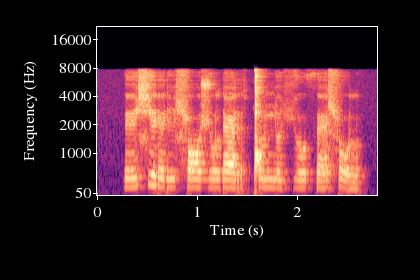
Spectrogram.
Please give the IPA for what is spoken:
eɕeɾeɾi ɬɔʒol ɾærǃɵɲœçɵʊ̯ θɛɬol

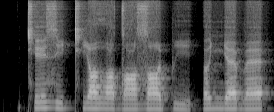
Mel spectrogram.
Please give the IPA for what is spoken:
cʰezi cʰiðˤʌ dˤazˤipi | ʌɲæbæ

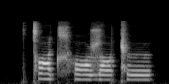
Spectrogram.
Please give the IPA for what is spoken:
ǀɑ˦t͡ɕʰɔ˧ʐɑ˧ǁɵ˧

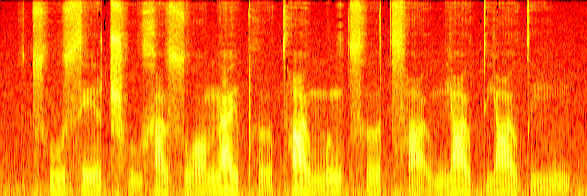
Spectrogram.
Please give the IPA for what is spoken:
t͡sʰu˥˩se˧˥ɪ̯ʈ͡ʂʰṵ˨˩xɑ˦ʊ̯ swɔ˧˥n̪a˥ɪ̯pʰɤ̰˨˩t̪ʰɑ˥˩ʊ̯ mʊ˥ŋt͡sʰɤ˧˥ t͡sʰɑ̰˨˩ʊ̯n̪jɑ˥ʊ̯ t̪jɑ˥ʊ̯t̪i˥˩ŋ

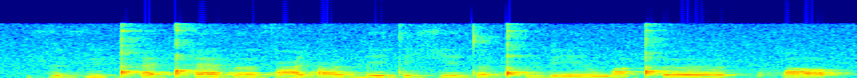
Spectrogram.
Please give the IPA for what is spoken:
çøçyǃʰæ ǃʰæpœːθ ʕiʔʕøŋ͡mete çetœ ǃʰʉɗeːwɑ ǃʼœː | fɑ

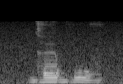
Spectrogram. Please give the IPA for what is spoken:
ɡʱɛ bʱuv

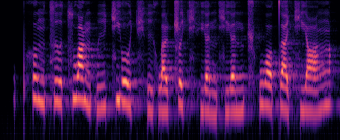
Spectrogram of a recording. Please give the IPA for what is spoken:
pʰɤ˥˧ŋt͡sɹ̩˥˧ t͡swɑ˥˩ŋpi˧˥ t͡ɕjo˥˩ʊ̯t͡ɕʰi˨˩xwa˦ɪ̯ʈ͡ʂɤ˥˩ t͡ɕʰjɛ˨˩nɕjɛ˧˥nʈ͡ʂʰwɔ˥˧t̪ä˥˩ t͡ɕjɑ˧˥ŋ

